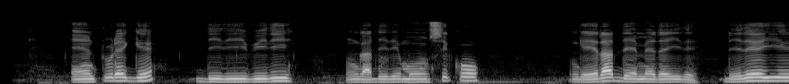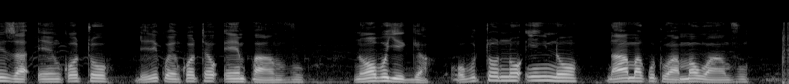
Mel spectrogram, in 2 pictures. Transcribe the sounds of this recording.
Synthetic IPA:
e̞ntule̞ɡe̞ | ðiɾiβiɾi | ŋɡadiɾimunsiko̞ | ŋɡe̞ːɾade̞ːme̞ɾeiɾe̞ | diɾeːjizae̞ŋko̞to̞ | diɾikwe̞ːŋko̞teʔempaːɱvu | no̞ːβujiɡa | oβuto̞no̞ʔino̞ | naːmakutwaːmawaːɱvu

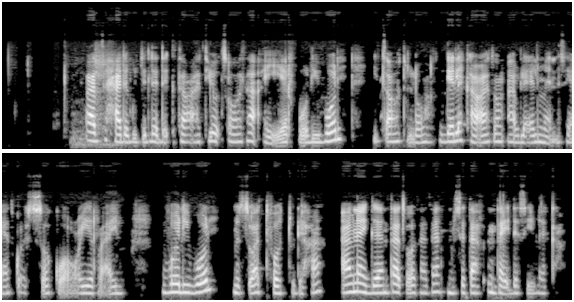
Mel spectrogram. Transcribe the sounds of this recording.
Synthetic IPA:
ʔaβziħad̪ɐɡʷud͡ʒilːɐd̪ɐkʼːit̪ʰɐβʕat̪ʰijo̞t͡sʼɐwt̪ʰaʔajʔḛɾvo̰liboljɪt͡sʼawɔt̪ʰɨlːɐwoɡɐlɐkʰaβʔat̪ʰo̞mʔaβlɨʕlmɐnʔɨsɐjat̪kʰɨʕʊsɨ̥sokʰɨwo̰χʼʕṵjɪrːa̰ʔa̰jːu | volibol | mɨt͡sʼuwat̪ʰːɨ̥fɐt̪ʰːud̪ixa | ʔaβnajɡɐnt̪ʰat͡sʼɐwt̪ʰat̪ʰat̪̚mɨsɨt̪ʰafɨnt̪ʰajd̪ɐsjɪβlɐkʰːḁ

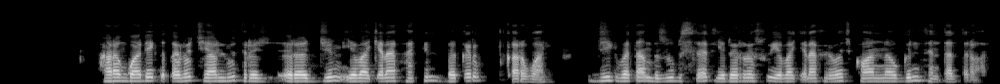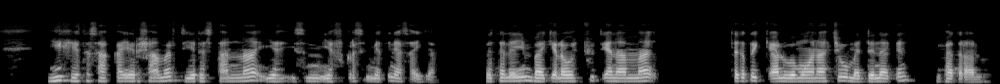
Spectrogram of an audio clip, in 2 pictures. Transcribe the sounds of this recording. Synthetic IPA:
haɾəŋɡʷad̪e̞kʼɨt̪ʼəlo̞t͡ʃːjalːut̪ɾəd͡ʒɪmjɛβakʼɛlatʰəkʰɨlbəkʼɨɾβkʼə̰ɾbwal | ʔɨd͡ʒːiɡbət̪ʼambɨzubɨslət̪jɛd̪ərːəsujɛβakʼɛ̰lafɨɾewo̞t͡ʃːkʰəwanːawɡɨnt̪ʰənt̪ʼəlt̪ʼɨlə̰wa̰l | jɪhjɛt̪ʰəsakʰːajɛɾʃamɨɾt̪jɛd̪əst̪ʰanːa | jɛfɨ̥kʼɾsɨmːe̞t̪ʰɨnjasa̰jːal | bət̪ʰələjːɪmbakʼɛlawot͡ʃːut̪ʼe̞namːa | t̪ʼɨkʼt̪ʼɨkʼjalːubəməho̞nat͡ʃːɛwməd̪ːənəkʼɨn | jɪfət̪ʼɾa̰lːu

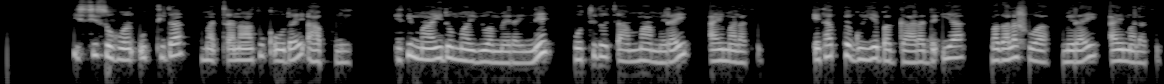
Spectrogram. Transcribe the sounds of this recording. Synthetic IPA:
ʔɪsːɪsɔɦʊwɐnʊt̪ːɪd̪ɐ | mɐt͡ʃʼːɐnaːt̪ʊkʼoːd̪ɐjʔaːpːʊne | ʔɛt̪ɪmaːjɪd̪ɔmajːʊwaːmɛɾɐjnːɛ | wɔt̪ːɪd̪ɔt͡ʃʼaːmːaːmɛɾɐj | ʔɐjmɐlɐt̪ʰɪ̥ | ʔɛt̪ɐpːɛɡʊjːɛbɐɡːaːɾɐd̪ɛʔɪjaː | mɐɡɐlɐʃʊwaːmɛɾɐjɐjmɐlɐt̪ɪ̥

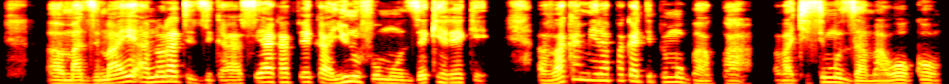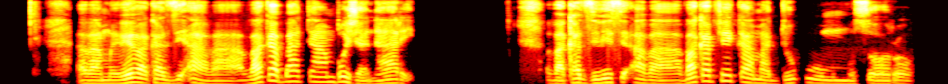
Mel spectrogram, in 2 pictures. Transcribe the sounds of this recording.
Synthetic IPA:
mad͡zimaiʔano̞ɾatid͡zikase̞akap͡fe̞kajunifo̞mud͡ze̞ke̞ɾe̞ke̞ | ʋakamiɾapakatipe̞muɡʱaɡʱwa | ʋat͡ʃi̥simud͡zama̰o̞ːko̞ | ʋamwe̞ʋe̞ʋakad͡ziʔaʋaʋakaɓatambo̞ʒan̤aːɾḛ | ʋakad͡ziʋe̞se̞ʔaʋaʋakap͡fe̞kamadʱukumumuso̞ːɾo̞

